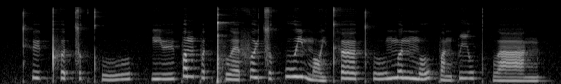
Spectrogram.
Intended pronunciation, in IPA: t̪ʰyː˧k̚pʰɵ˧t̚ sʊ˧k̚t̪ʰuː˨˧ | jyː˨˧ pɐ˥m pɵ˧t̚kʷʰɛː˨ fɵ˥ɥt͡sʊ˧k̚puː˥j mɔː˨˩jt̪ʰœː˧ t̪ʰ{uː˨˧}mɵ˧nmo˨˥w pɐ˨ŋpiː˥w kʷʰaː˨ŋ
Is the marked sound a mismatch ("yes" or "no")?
no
